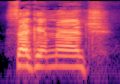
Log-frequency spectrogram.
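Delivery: ordinary talk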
